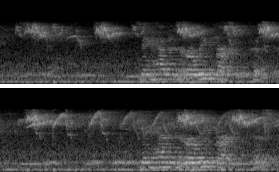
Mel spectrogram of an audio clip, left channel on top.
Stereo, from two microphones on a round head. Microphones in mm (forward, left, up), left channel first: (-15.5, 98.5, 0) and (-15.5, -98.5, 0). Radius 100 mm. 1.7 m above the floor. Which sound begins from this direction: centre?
A woman speaking, at 1.4 s.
